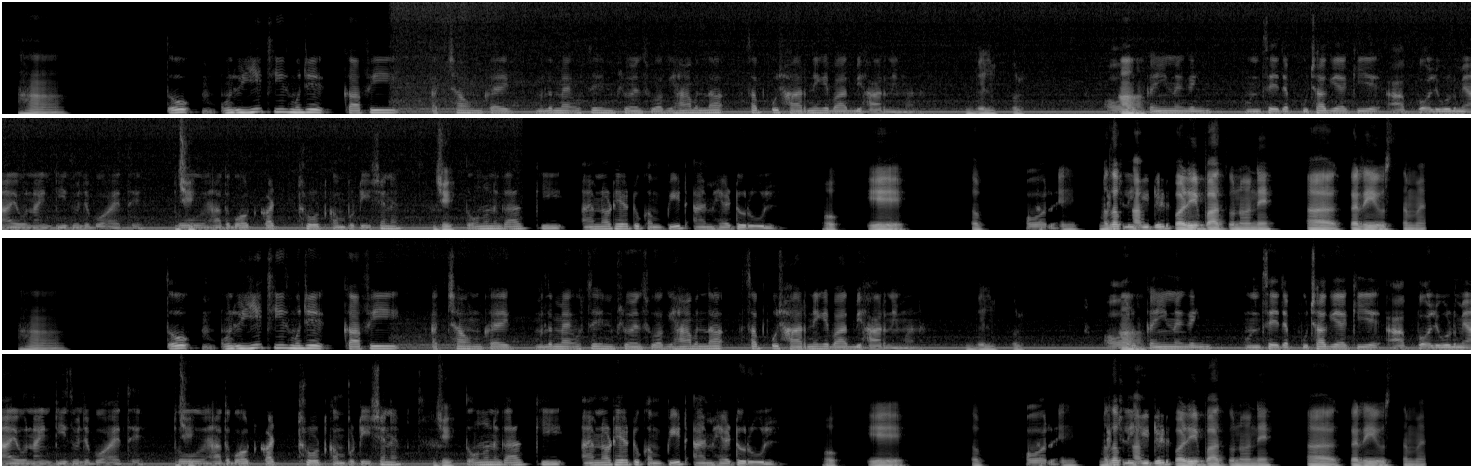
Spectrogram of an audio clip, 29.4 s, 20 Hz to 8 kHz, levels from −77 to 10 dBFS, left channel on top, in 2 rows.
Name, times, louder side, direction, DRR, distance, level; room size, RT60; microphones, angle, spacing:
voice 1, 0.2-0.6 9.6-10.2 11.2-11.4 16.4-16.6 19.0-19.2 22.9-23.0 23.3-23.7 24.4-24.5 25.3-26.1 26.4-27.4 27.7-28.9, left 2 dB, 25° left, 0.5 m, -27 dB
voice 2, 1.6-4.0 4.3-9.2 11.0-16.1 16.4-22.4 24.9-25.3 25.9-26.4, right 1 dB, 25° right, 1.2 m, -30 dB
sound 1, 3.9-19.9, left 1 dB, 60° left, 2.6 m, -42 dB
open air
head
